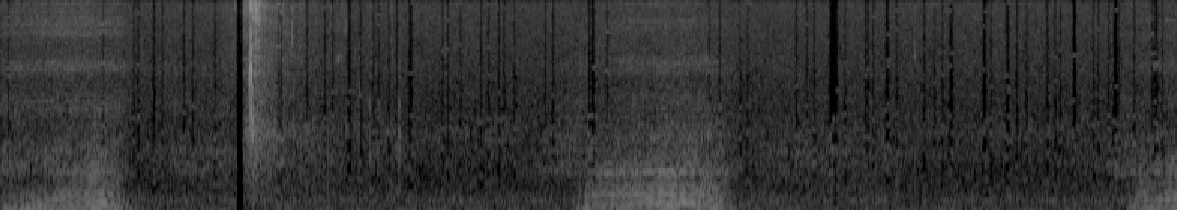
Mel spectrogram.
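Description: Low rattling snores on breathing in, about three in ten seconds, with a click between them; sound-effect recording.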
